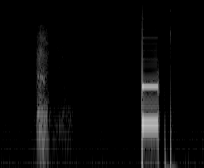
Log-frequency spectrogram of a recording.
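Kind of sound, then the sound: signal or alarm, phone call cut off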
